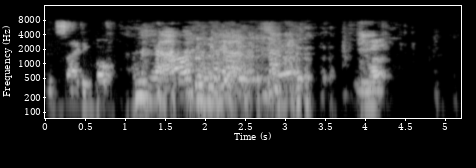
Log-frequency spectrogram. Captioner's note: people laugh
